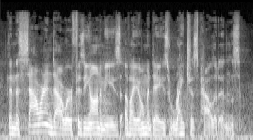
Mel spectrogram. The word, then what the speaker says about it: physiognomy: actor is right there I'd always pronounce that physiognomy like I'd actually pronounce the G hmm now I feel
